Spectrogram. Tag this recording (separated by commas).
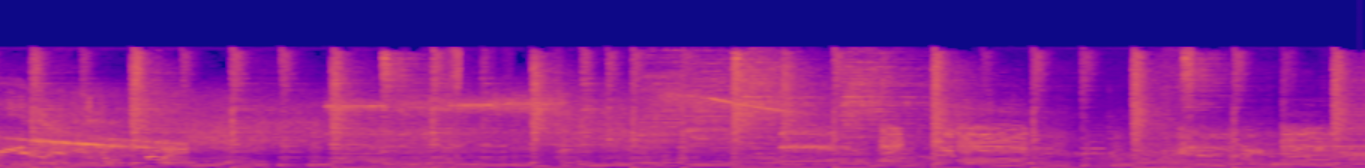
Speech, Music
